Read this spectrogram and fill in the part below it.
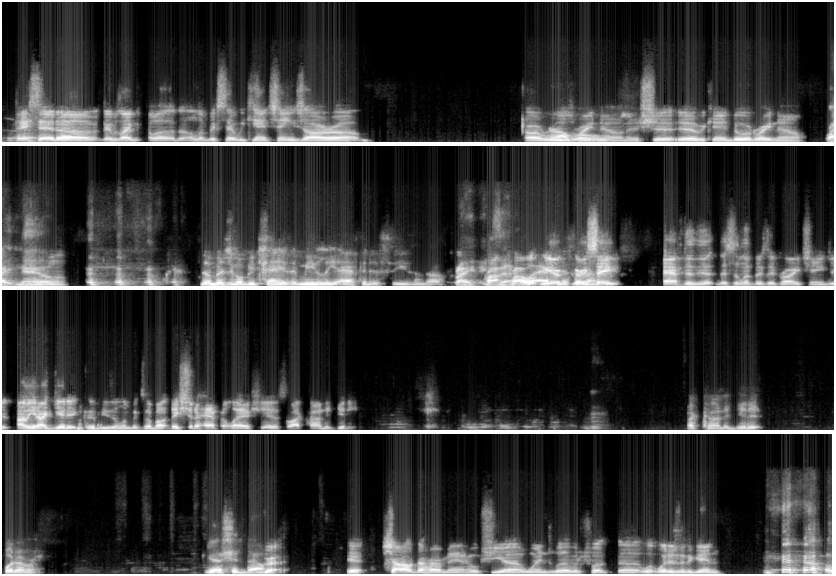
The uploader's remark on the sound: Due to some technical difficulties, we recorded virtually this week.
